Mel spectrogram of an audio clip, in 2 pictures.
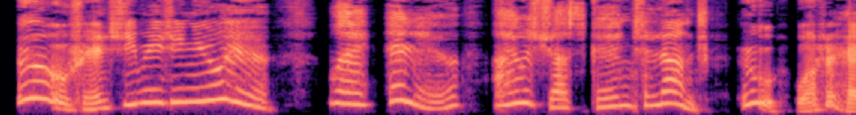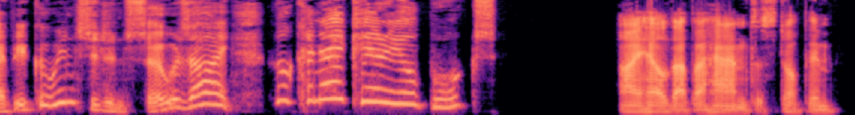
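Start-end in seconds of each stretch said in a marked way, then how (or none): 0.1-9.0 very high, loud squeaky chit-chat; puppet-show voices. Acted. Simon acts out flirting with his two hands, puppet-show voices. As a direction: play both puppets in exaggerated falsetto. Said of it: "making them talk to each other".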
